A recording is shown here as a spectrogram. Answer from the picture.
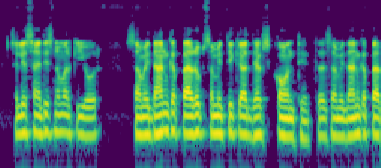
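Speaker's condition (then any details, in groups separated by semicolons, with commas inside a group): No condition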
